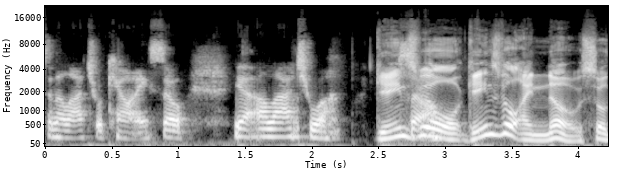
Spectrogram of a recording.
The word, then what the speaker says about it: Alachua: i mean can you tell us the proper pronunciation of that county yeah alachua county uh which is i went to the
